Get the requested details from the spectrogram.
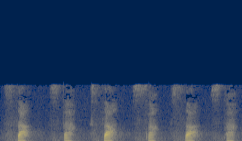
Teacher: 发音方法是也是轻擦音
